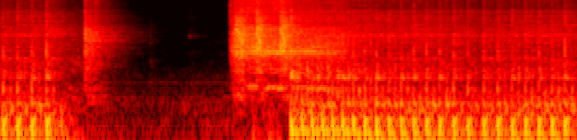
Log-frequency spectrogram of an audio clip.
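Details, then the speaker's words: Motorcycle unused about a month, on a battery charger, cold start: fires and settles into a lumpy, uneven low beat around four a second; owner says it needs a tune-up, cause not confirmed. "all right guys so let's give her a fire up see how she sounds like it does me it does need a tune-up"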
